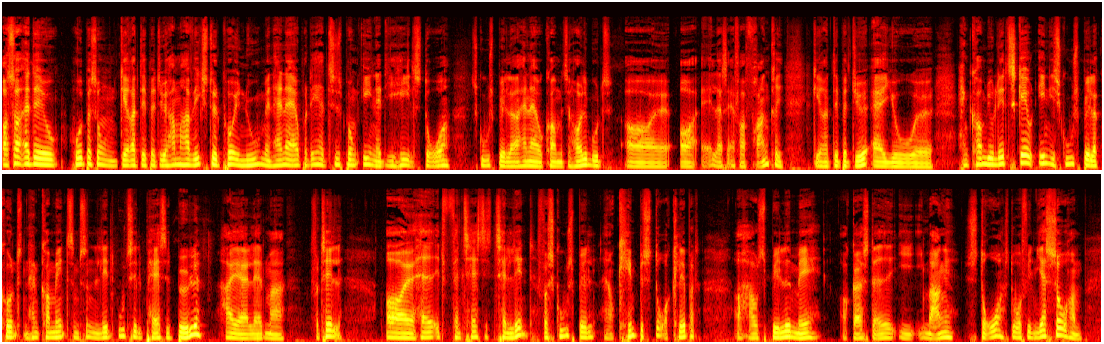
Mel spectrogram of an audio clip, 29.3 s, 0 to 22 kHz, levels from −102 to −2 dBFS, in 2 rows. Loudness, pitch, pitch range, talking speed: -28 LUFS, 115 Hz, 105-135 Hz, 200 wpm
